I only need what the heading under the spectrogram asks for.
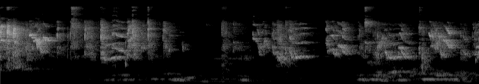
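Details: Lovebirds giving harsh, shrill squawking bursts in short rasping phrases, separated by brief pauses near two and three seconds, with faint low murmuring underneath.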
